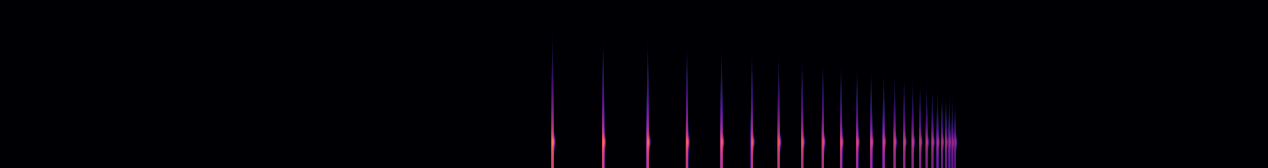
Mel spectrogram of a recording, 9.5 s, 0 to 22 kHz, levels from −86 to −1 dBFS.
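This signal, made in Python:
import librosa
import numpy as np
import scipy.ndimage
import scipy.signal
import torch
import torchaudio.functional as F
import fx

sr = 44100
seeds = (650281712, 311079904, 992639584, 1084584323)

y = fx.bouncing_ball(sr, first_gap_s=0.38, ratio=0.88, hz=518.0, decay_ms=18.0, level_db=-13.5)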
